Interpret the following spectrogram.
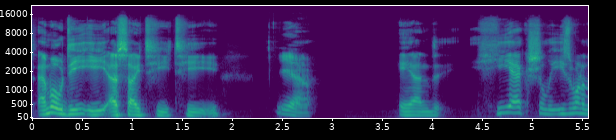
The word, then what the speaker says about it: Modesitt: I don't know how to pronounce his name. It's Modesitt.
